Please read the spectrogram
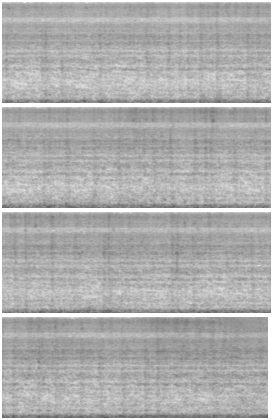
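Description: Small rice combine harvester's engine running steadily as the machine cuts and threshes rice: a low continuous drone with steady machine tones above it, growing a little louder near the end as it comes closer.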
